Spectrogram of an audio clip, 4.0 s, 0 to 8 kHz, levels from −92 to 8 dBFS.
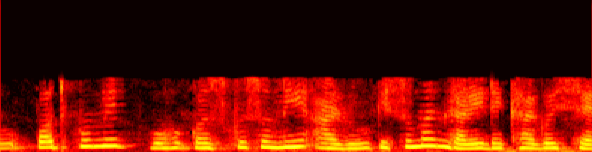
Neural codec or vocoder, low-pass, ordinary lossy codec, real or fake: vocoder, 22.05 kHz, 80 mel bands, WaveNeXt; 7.2 kHz; AAC, 16 kbps; fake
